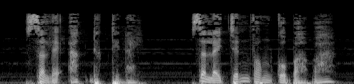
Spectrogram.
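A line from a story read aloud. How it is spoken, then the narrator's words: Shocked muttering. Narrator (Vietnamese): Ông thẳng thốt rồi lẩm bẩm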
